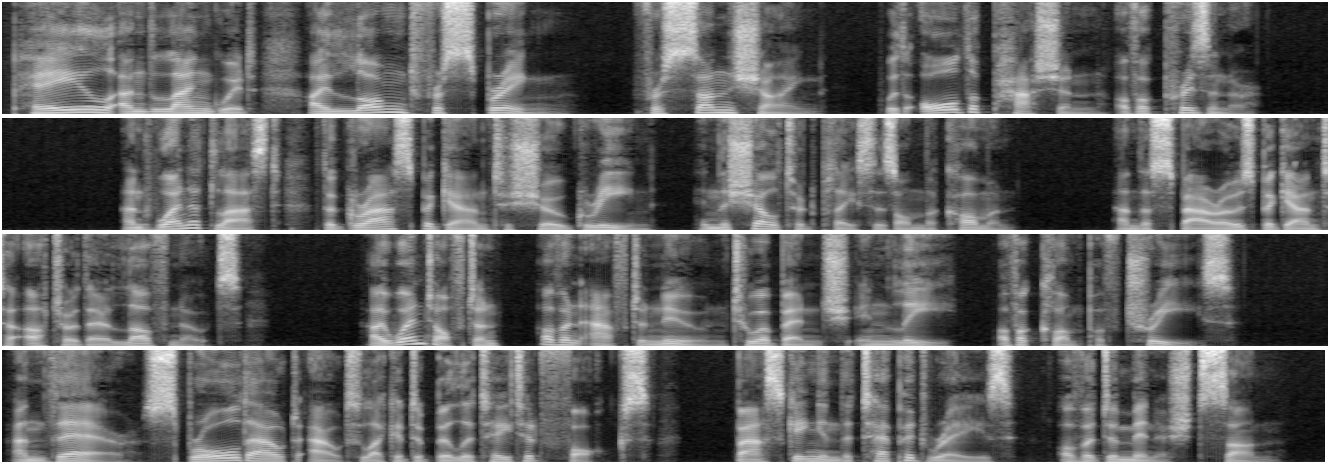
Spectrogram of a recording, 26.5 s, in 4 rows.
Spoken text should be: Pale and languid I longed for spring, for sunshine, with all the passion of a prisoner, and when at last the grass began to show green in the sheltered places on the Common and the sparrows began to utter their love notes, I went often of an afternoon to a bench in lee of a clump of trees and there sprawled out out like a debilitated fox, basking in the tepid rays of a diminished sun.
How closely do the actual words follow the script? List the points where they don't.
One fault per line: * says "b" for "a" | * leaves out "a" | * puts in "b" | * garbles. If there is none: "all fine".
all fine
